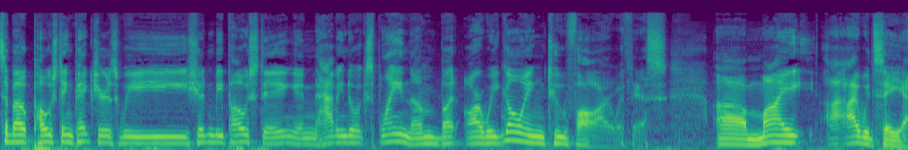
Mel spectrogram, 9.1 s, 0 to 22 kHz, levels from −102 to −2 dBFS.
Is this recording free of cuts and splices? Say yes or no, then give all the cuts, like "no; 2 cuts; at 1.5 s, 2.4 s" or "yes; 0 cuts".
yes; 0 cuts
